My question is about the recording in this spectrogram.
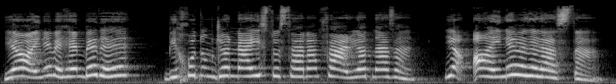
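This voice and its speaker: A woman doing a panicked shouting father. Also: very high-pitched, pitched above the performer's own voice. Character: blustering middle-aged father, vain and hot-tempered.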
